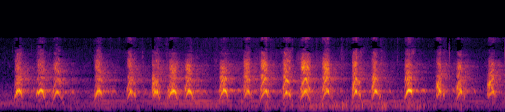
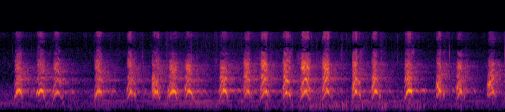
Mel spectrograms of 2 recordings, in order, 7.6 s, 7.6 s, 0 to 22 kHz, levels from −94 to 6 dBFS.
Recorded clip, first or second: first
